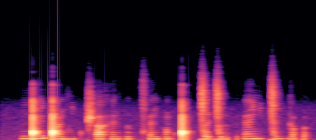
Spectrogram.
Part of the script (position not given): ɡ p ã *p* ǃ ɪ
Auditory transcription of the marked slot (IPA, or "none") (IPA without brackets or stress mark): p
